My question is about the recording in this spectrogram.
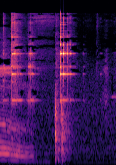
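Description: Glass clinking twice: a light clink with a short ring under a drawn-out hummed vocal sound near the start, then a sharper, louder clink about a second in that rings briefly.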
